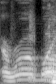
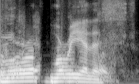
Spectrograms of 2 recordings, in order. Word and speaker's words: Aurora Borealis: How you say it? Aurora Boris. Aurora Borealis. Yeah.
